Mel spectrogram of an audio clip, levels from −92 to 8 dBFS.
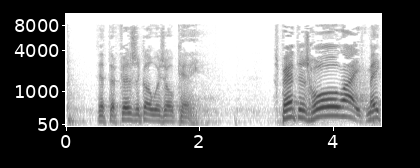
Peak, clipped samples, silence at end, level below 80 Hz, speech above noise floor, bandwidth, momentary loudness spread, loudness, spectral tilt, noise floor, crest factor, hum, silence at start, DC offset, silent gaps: -8 dBFS; under 0.1%; 0 s; -68 dBFS; 44 dB; 8.8 kHz; 16 LU; -27 LUFS; -5.5 dB/octave; -71 dBFS; 20 dB; none; 0 s; under 0.1%; none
